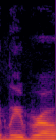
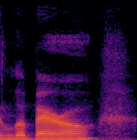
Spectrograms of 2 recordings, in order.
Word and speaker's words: libero: that many mispronounce it well actually it's an italian word and so that's why i say libro most americans will say libero the word means free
